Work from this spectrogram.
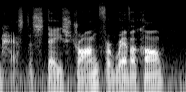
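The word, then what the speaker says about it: Revachol: to stay strong for rev call he pronounces revon with a hard K unlike other people serious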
